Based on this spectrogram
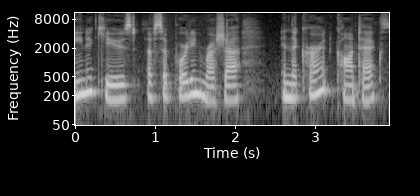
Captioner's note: speaking French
